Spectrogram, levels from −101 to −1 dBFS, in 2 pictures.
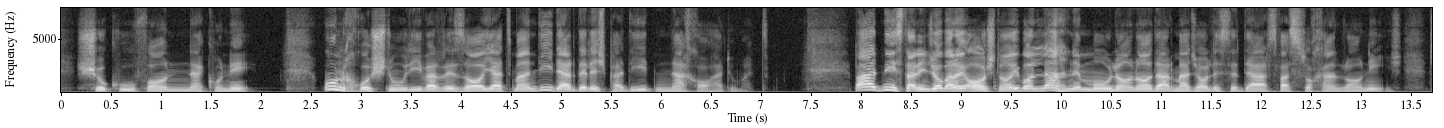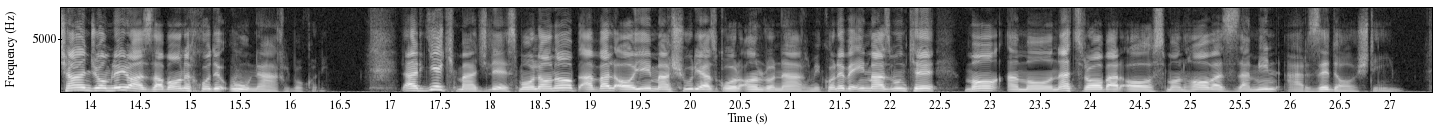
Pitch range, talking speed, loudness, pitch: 120-170 Hz, 130 wpm, -19 LUFS, 135 Hz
